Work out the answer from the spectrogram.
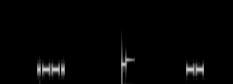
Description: Morse code, heard as a keyed tone, about 48 wpm, 700 Hz. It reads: P M
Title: Single Letter-Number Alt - Rapid-Fire 50wpm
